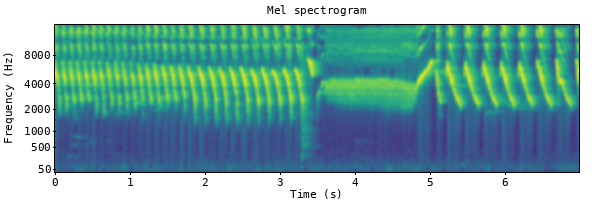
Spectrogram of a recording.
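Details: Canary song used as a lure to get silent canaries singing again: fast rattling trills of repeated downward notes, a sustained buzzy tone, then louder sweeping trilled phrases.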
